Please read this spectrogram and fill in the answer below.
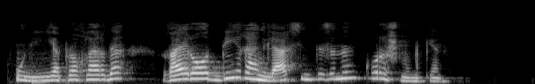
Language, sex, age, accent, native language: Uzbek, female, 30-39, Toshkent shahri, Uzbek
